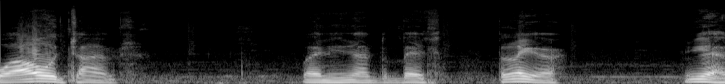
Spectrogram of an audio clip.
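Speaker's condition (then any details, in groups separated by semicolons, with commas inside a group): Multiple sclerosis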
